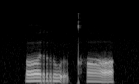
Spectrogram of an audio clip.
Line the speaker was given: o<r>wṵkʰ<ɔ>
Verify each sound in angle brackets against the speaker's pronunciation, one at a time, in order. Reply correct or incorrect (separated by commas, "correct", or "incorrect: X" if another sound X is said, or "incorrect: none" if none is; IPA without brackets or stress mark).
correct, correct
